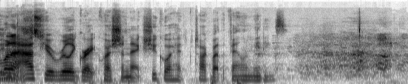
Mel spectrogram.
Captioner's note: laughter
